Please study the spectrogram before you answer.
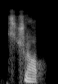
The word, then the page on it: strop: Indian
